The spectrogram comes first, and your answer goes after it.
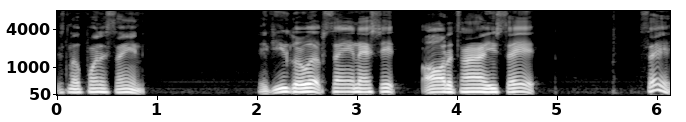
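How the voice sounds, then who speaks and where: A man in an American accent, with a dark, mellow tone, a moderate pace, long, frequent pauses, and a dry, close sound with no echo. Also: medium pitch for a man, ordinary pitch variation. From US, Mexican heritage. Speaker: podcast co-host. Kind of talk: casual chat.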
